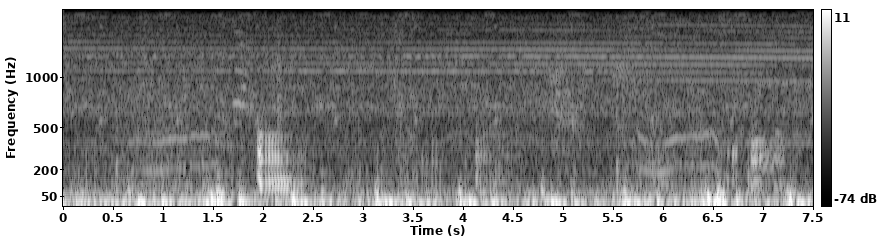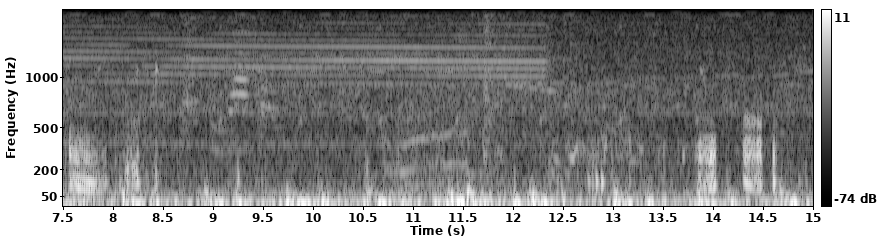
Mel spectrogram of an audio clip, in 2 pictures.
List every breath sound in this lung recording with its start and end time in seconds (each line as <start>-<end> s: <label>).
0.50-1.56 s: inhalation
0.50-1.56 s: wheeze
5.47-6.54 s: inhalation
5.47-6.54 s: wheeze
10.57-11.64 s: inhalation
10.57-11.64 s: wheeze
